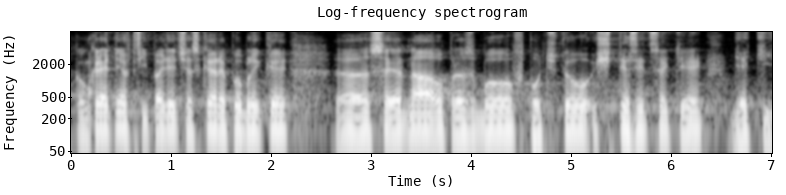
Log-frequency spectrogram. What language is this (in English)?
Czech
